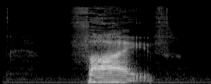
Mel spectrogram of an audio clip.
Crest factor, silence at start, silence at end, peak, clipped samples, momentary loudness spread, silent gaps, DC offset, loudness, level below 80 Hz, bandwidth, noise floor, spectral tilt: 20 dB; 0.75 s; 0.7 s; -2 dBFS; under 0.1%; 20 LU; none; under 0.1%; -17 LUFS; -56 dBFS; 16.5 kHz; -58 dBFS; -5 dB/octave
